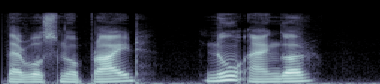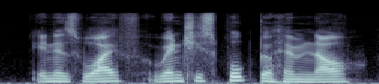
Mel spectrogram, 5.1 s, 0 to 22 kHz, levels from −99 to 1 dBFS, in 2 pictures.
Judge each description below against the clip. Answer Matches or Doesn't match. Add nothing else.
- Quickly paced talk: Doesn't match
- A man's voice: Matches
